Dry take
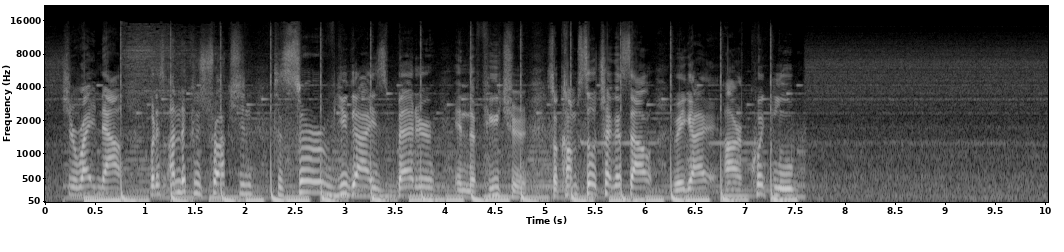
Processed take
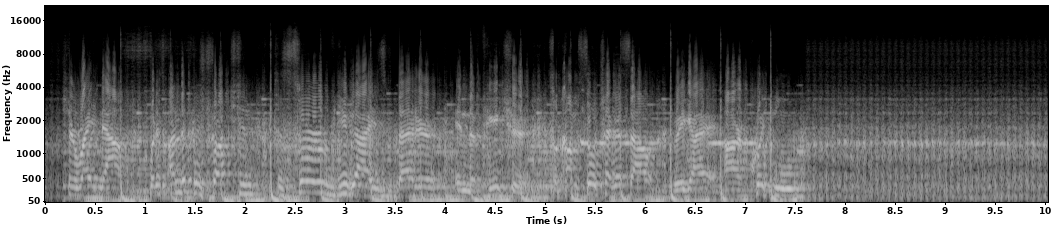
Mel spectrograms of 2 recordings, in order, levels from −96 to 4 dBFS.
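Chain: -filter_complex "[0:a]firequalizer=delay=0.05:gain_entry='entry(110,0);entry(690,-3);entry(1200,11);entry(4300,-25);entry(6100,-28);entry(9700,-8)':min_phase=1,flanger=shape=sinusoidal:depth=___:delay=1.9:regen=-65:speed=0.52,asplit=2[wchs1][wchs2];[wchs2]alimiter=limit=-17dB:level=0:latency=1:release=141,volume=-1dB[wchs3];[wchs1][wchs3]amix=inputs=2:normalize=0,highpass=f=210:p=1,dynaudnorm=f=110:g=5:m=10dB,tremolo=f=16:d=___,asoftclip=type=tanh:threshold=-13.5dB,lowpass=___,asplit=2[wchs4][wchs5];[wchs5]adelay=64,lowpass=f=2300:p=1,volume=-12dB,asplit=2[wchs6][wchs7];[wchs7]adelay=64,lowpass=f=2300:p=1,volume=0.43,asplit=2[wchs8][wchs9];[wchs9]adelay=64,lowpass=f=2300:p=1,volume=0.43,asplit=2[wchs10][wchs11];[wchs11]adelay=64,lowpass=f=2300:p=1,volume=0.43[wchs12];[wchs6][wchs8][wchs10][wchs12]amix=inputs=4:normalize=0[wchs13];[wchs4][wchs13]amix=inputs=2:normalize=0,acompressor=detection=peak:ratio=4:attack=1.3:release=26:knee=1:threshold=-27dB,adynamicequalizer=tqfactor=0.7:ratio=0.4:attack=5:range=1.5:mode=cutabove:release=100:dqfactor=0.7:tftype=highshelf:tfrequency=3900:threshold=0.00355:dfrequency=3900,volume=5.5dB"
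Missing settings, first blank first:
1.4, 0.66, 8000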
